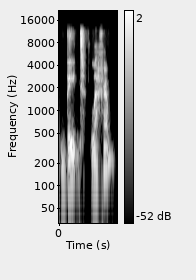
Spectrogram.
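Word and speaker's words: בית לחם: born it's called Bethlehem in Hebrew it's bait in the pronunciation that we're using right bait lechem but in the olden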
